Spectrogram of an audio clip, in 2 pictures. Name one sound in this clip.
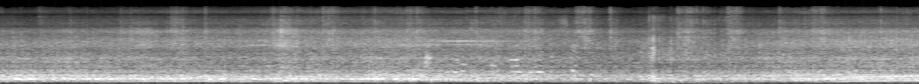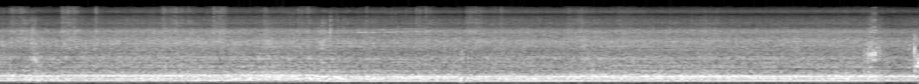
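A tank engine rumbles and whines steadily as the tank drives.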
